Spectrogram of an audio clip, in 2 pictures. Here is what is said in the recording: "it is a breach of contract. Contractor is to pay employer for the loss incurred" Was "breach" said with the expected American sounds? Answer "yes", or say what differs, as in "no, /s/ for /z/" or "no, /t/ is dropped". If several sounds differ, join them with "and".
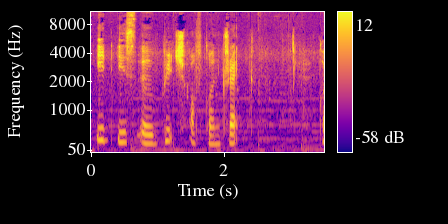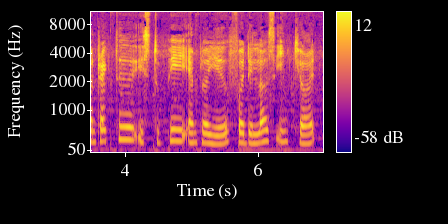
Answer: yes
